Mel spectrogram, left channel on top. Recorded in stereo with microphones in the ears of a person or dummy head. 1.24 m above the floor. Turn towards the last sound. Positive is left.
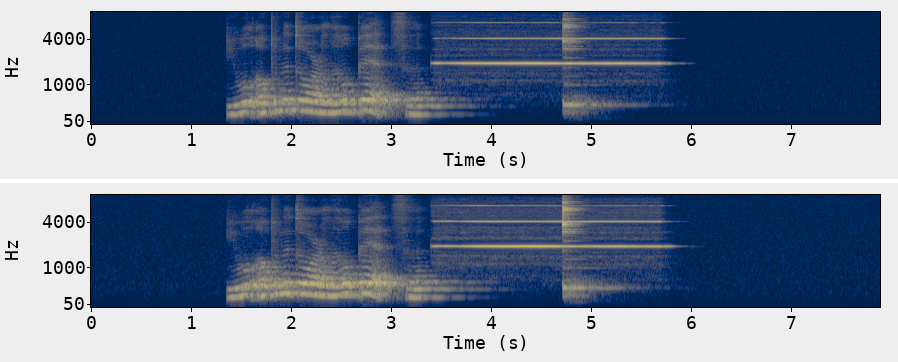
turn(degrees=-35)  # may be behind; listen again after turning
